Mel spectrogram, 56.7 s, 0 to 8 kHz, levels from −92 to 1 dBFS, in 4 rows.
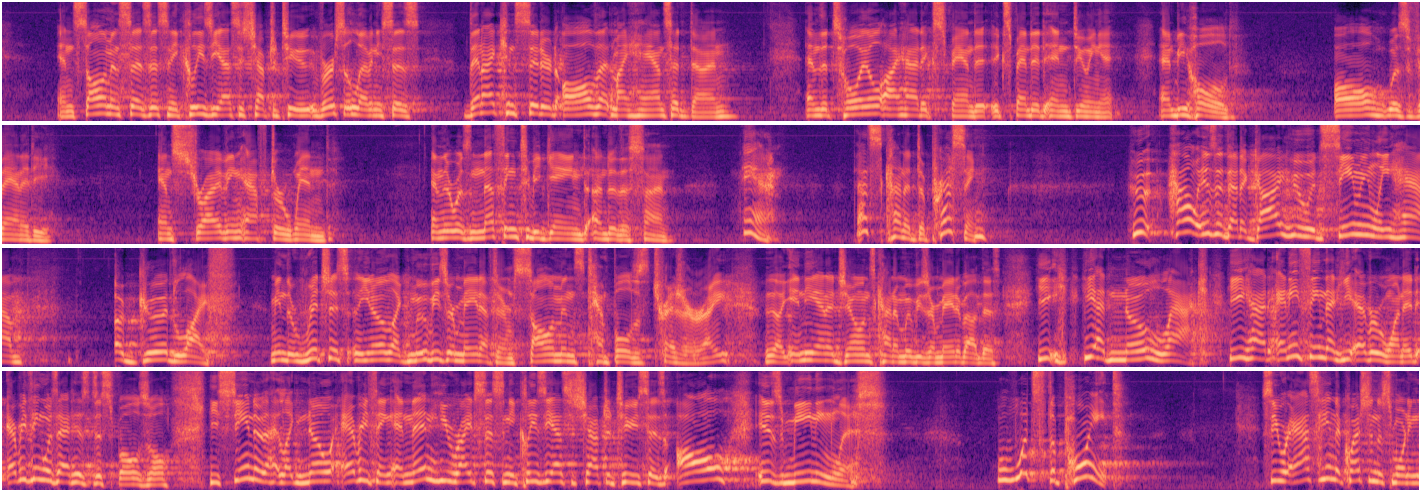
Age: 20-39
